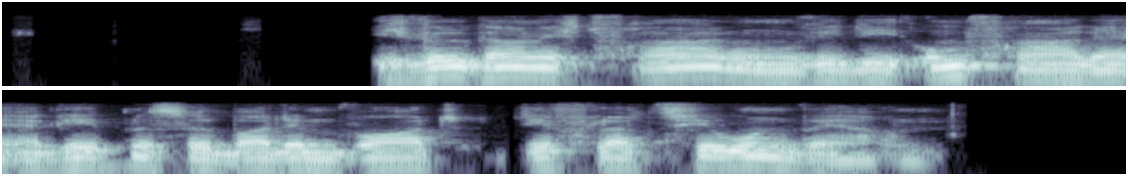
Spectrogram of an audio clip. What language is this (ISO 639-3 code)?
deu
